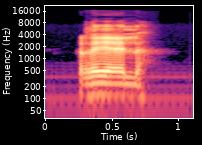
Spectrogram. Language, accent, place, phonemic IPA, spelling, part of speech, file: French, France, Lyon, /ʁe.ɛl/, réelle, adjective, LL-Q150 (fra)-réelle.wav
- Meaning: feminine singular of réel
